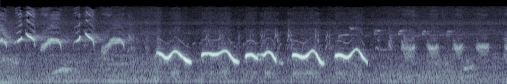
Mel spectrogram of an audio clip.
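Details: Large-bodied, old wild-caught caged Chinese hwamei kept as a fighting bird, praised for its fine forest voice, sings: clear falling whistles, then five loud wavy, slurred phrases in quick succession, ending with softer whistled notes.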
